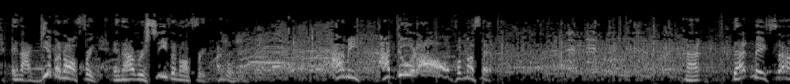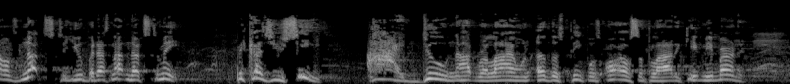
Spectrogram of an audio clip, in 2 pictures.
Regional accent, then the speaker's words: Louisiana, United States; I'm a Cajun.

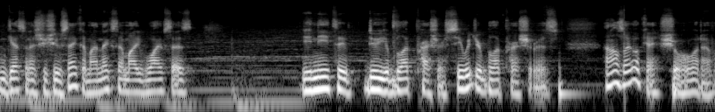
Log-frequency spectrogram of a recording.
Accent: Saint Thomas, U.S. Virgin Islands; we're both from St. Thomas, Virgin Islands.

